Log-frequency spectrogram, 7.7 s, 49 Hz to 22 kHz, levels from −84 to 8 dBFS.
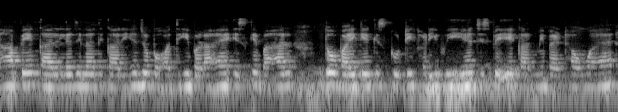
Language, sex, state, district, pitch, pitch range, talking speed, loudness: Hindi, female, Uttar Pradesh, Budaun, 195 Hz, 190-200 Hz, 200 wpm, -19 LUFS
